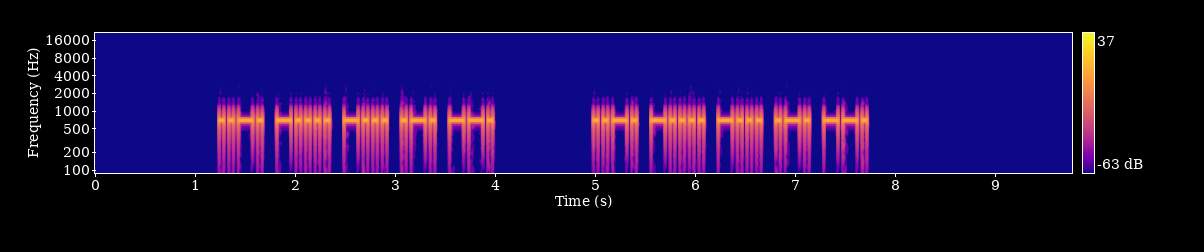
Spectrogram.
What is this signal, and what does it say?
Morse code, heard as a keyed tone, about 25 wpm, 700 Hz. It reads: F6BRG F6BRG
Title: DXCC-100 Call Signs - 5 Characters - Repeated 2x - 25wpm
